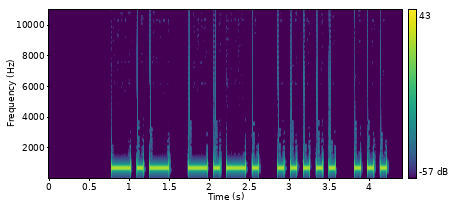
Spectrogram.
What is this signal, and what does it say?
Morse code, heard as a keyed tone, about 15 wpm, 700 Hz. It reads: KC5S
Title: USA Call Signs - 4 Characters - Repeated 2x - 15wpm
